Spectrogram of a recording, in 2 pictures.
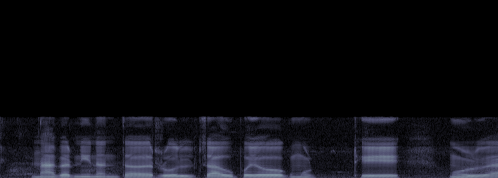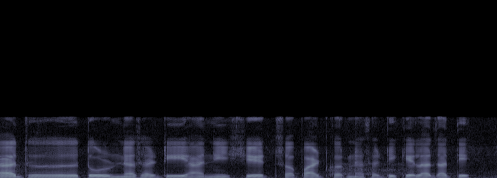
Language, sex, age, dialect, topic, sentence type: Marathi, male, 25-30, Varhadi, agriculture, statement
